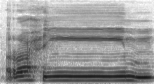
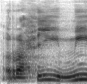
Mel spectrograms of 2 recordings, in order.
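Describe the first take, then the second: First: The word ends on a silent final m. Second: The word ends with a short i vowel. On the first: The speaker calls it right. "लेकिन हमें पढ़ना है रहीम, मीम को साकिन करना है" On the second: The speaker calls it wrong. "यहाँ भी देखिए रहीमी लिखा हुआ है"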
